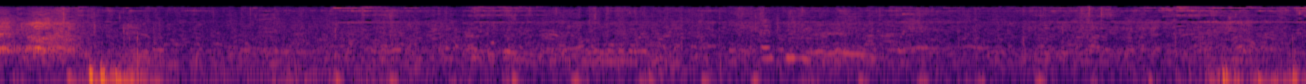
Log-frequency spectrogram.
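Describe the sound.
Hoofbeats of horses passing along a pilgrimage road during a brotherhood's entry into El Rocío, Huelva, mixed into the steady noise of a busy crowd with people talking throughout.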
